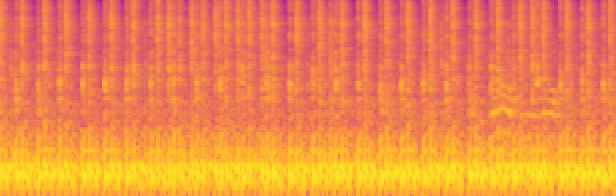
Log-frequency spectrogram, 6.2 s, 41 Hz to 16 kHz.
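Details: 1985 Yamaha Virago V-twin with a single-carb conversion: steady, even loping beat with clean firing and no misses or knocks. It runs properly.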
